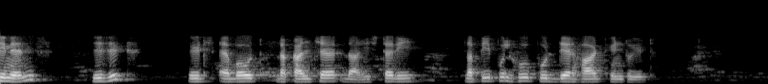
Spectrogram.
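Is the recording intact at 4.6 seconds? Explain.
Yes, the audio at 4.6 seconds is intact, with no fault at that moment beyond the narrow telephone band of the G.711 line it passes through.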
